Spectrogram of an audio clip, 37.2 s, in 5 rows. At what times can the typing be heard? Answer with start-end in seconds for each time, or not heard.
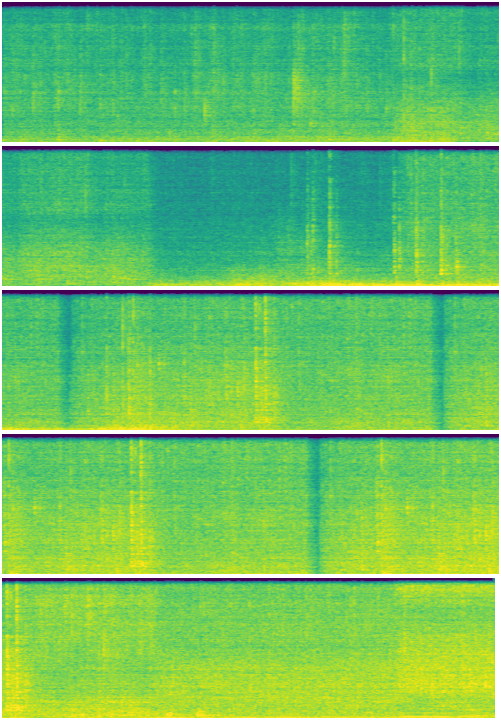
11.9-17.3.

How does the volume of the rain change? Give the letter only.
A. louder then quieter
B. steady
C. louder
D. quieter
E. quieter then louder
C.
